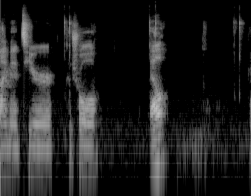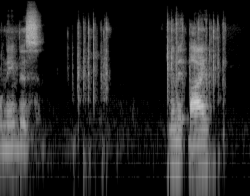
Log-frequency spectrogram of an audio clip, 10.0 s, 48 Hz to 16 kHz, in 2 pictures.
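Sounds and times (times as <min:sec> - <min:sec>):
keyboard typing: 0:04.6 - 0:04.9, 0:06.4 - 0:07.2, 0:08.3 - 0:09.6.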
